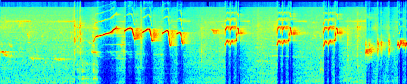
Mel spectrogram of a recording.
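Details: White-rumped shama sounds used as a lure so young birds dare to sing: a quick series of high chirps sliding downward, then spaced clicky double notes and a short rising whistle, over faint hiss.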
